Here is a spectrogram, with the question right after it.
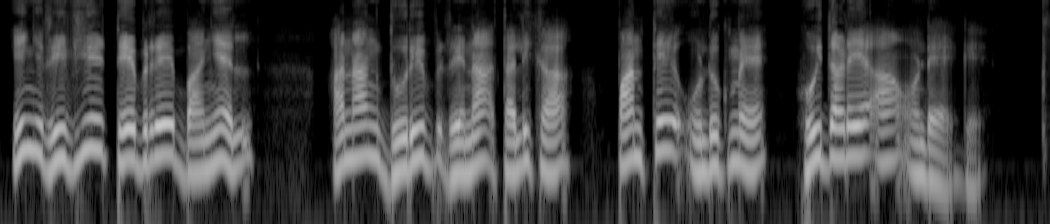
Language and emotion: Santali, neutral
